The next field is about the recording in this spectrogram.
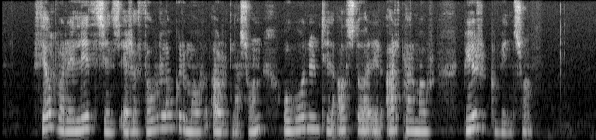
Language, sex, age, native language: Icelandic, female, 18-19, Polish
